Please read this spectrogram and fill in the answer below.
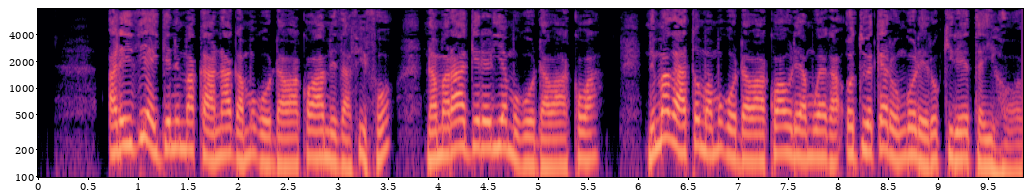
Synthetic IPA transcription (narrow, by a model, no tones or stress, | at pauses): aɾeiðiaiɡenemakaːnaɣamoɣoːdawakwawameðafifo | namaɾaːɡeɾeɾiɛmoɣoːdawakwa | nemaɣaːtomamoɣoːdawakwaoɾeamwɛɣaʔotwekɛɾoːŋɡoɾeɾokiɾetɛiɦɔɾɔ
